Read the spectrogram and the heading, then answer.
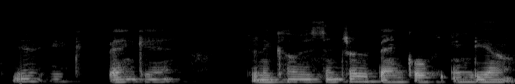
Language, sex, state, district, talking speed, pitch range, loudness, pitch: Hindi, male, Bihar, Jahanabad, 150 wpm, 110-120 Hz, -36 LUFS, 115 Hz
